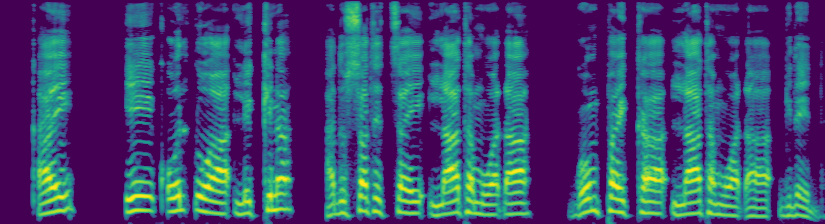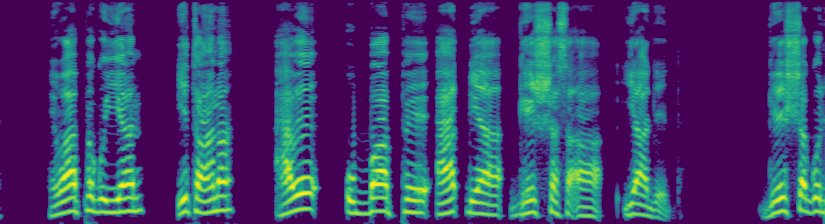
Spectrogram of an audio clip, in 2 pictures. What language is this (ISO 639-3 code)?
dwr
